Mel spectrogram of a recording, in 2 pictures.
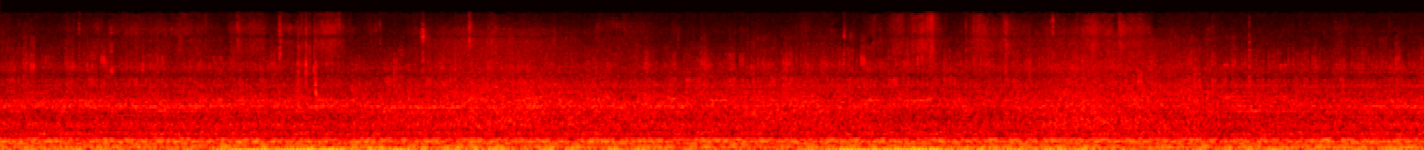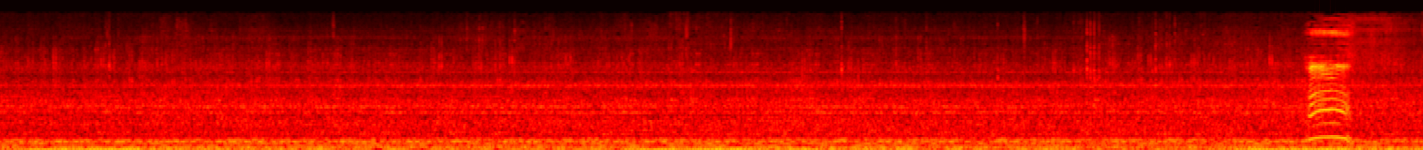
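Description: A low, steady suspense drone from the film score: several sustained tones held over a deep rumble, slowly swelling and easing.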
